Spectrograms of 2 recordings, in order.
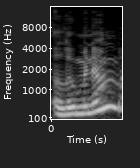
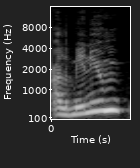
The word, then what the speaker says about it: aluminium: types right typically it's either metal which is aluminum uh or aluminium depending on how you say it then we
